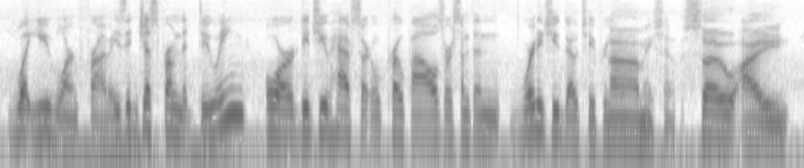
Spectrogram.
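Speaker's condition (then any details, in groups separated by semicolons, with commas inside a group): No condition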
